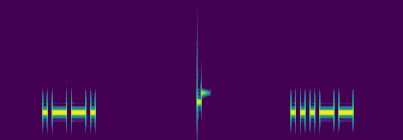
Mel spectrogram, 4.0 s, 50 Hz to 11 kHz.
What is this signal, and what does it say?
Morse code, heard as a keyed tone, about 25 wpm, 700 Hz. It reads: P 3
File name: Single-Letter-Number-25wpm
